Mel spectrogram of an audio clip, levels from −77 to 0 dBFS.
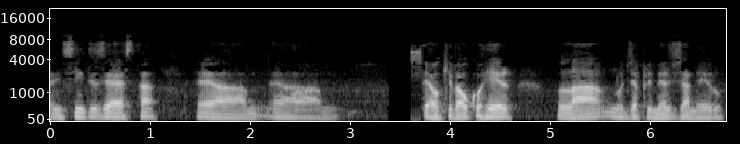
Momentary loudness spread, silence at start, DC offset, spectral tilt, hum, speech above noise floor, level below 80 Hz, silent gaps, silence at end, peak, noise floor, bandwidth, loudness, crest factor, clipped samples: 11 LU; 0 s; under 0.1%; -7 dB/octave; none; 34 dB; -54 dBFS; none; 0.05 s; 0 dBFS; -55 dBFS; 8 kHz; -21 LUFS; 20 dB; under 0.1%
